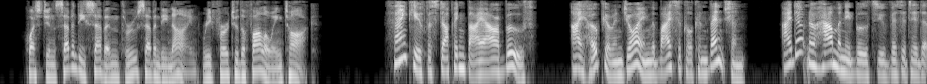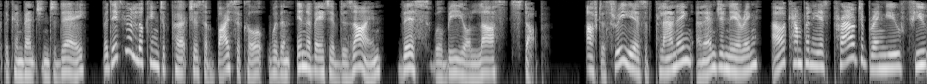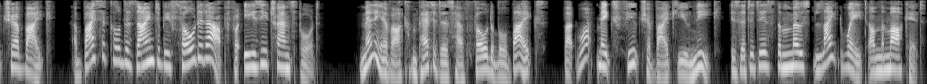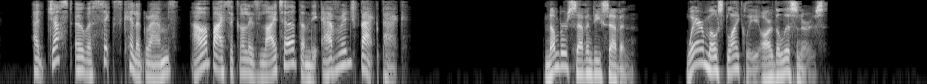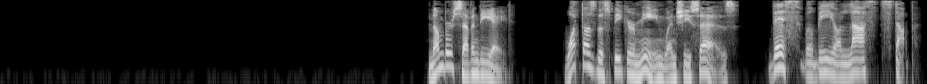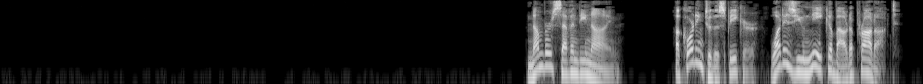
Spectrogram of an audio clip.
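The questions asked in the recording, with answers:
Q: Where most likely are the listeners?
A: At a bicycle convention

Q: According to the speaker, what is unique about a product?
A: It is the most lightweight foldable bike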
